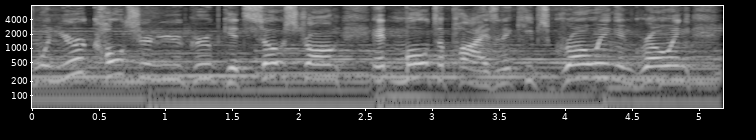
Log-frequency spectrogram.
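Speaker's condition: No condition

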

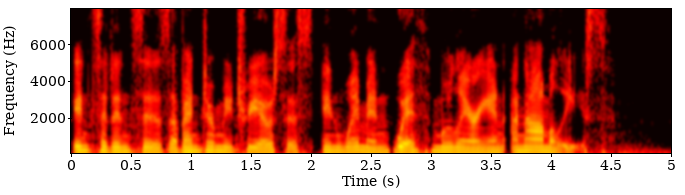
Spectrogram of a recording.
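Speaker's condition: Cleft palate with Pierre Robin, Pierre Robin sequence, no cleft lip; palate closed

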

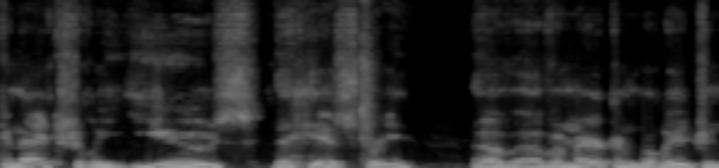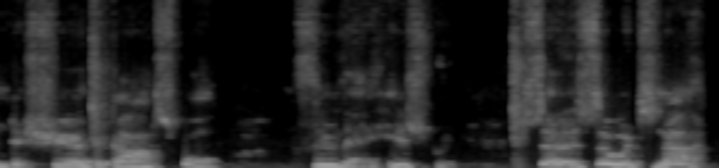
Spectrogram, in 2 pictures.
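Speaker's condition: Cerebral palsy; needs ramps, single-level home or way to get upstairs; home would need modification to suit needs

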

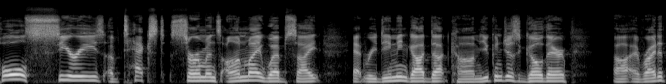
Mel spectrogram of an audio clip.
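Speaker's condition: No condition

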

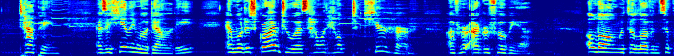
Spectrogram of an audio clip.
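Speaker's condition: No condition

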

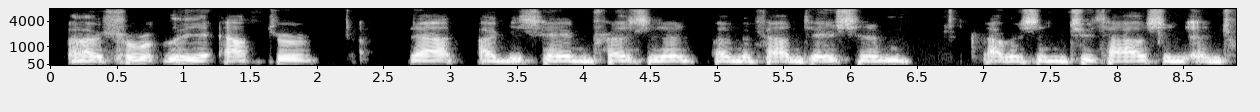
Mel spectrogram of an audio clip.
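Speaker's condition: Oral cancer salvage surgery, partial tongue, mandible and soft palate resection; severe dysphagia since salvage surgery, supraglottal swallow, Tongometer tongue training for safer swallow and articulation

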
